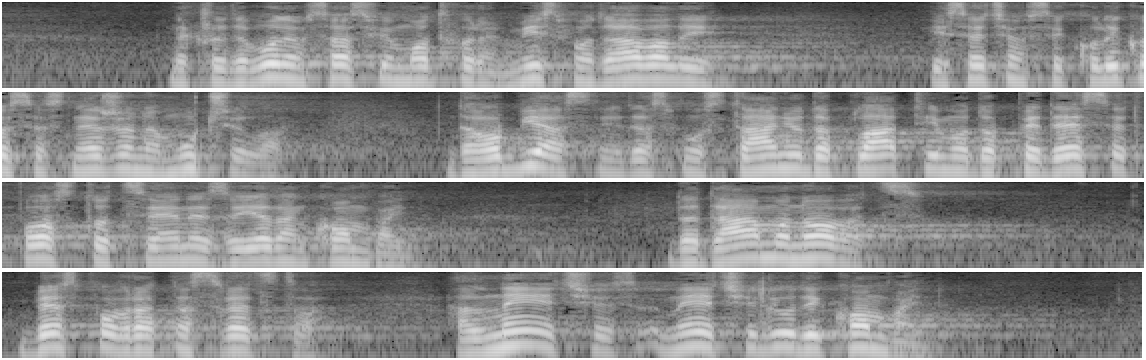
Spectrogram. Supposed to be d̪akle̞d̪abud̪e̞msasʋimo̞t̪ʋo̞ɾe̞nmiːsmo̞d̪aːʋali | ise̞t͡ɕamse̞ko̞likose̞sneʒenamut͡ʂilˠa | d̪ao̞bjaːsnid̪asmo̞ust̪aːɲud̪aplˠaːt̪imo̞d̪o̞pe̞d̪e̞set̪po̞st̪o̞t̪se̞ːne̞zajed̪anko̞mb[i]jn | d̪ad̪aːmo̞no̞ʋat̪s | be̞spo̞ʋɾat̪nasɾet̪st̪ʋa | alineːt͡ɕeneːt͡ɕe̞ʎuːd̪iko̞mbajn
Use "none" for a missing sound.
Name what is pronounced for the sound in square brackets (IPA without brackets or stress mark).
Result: a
